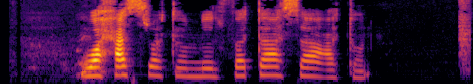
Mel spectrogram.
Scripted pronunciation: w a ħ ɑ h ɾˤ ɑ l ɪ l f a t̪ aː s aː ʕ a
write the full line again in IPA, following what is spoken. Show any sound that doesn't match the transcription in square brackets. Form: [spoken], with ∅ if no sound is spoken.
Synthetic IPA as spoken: w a ħ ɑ [s] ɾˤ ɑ l ɪ l f a t̪ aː s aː ʕ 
